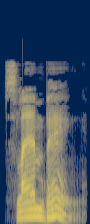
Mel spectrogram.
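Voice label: "slam-bang", British English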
